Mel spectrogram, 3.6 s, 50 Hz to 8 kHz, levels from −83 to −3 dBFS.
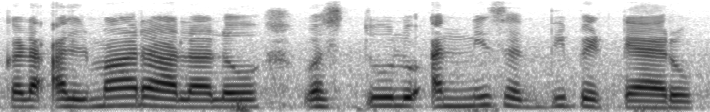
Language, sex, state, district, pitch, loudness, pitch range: Telugu, female, Telangana, Hyderabad, 200 Hz, -16 LUFS, 190-220 Hz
